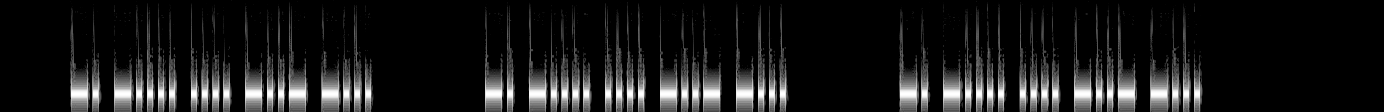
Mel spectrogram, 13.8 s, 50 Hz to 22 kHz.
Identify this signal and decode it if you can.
Morse code, heard as a keyed tone, about 22 wpm, 700 Hz. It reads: N6HXB N6HXB N6HXB
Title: USA Call Signs - 5 Characters - Repeated 3x - 22wpm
